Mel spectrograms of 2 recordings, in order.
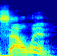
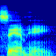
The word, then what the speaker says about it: Samhain: hurley who's irish says sal win so it just kind of adds to this whole vagueness but like for if you want to keep it real real pronunciation is salwin not samhain but if you're talking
